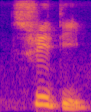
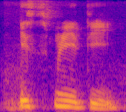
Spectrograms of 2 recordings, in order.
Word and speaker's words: স্মৃতি: সঠিক উচ্চারণ করব স্মৃতি আমরা জানি শিক্ষার্থী বন্ধুরা যদি সংস্কৃত ভাষায় যুক্তবর্ণটা প্রথমে থাকে তাহলে প্রথম বর্ণটা যে অর্ধেক উচ্চারিত হবে সেই প্রথম বর্ণটা উচ্চারণ করার জন্য একটা স্বরবর্ণের সাহায্য নিতে হয় যেমন আমরা বলি স্কুল স্পর্শ ঠিক সেরকম স্মৃতি এখানে একটা স্বরবর্ণের সাহায্য নিচ্ছে এবং স্বরবর্ণটা সাধারণত রসই হয়ে থাকে দন্তস টা যে অর্ধেক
